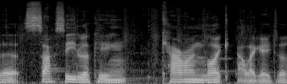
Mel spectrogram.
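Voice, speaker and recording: Over music in the background, a man with a fairly low pitch talks at a fairly slow pace. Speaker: gaming content creator. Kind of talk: casual let's play commentary.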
